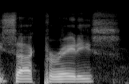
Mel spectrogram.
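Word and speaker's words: Isaac Paredes: Isak Paredes.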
